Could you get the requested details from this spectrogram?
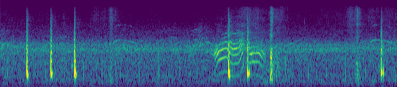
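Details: Laysan albatrosses clicking in their colony at close range: three quick knocking clicks, a short buzzy wavering call with more clicks, then a final single snap.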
